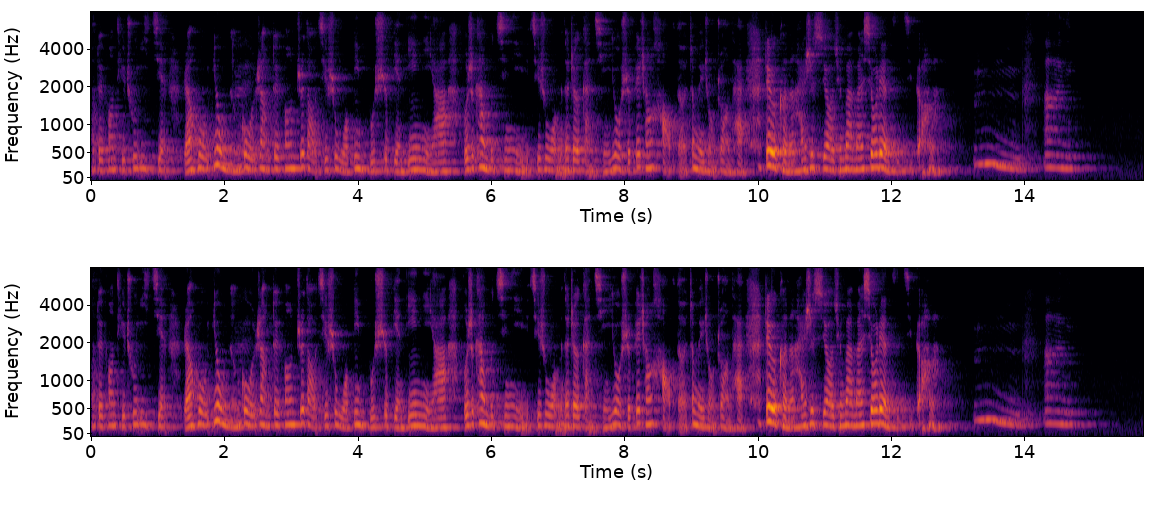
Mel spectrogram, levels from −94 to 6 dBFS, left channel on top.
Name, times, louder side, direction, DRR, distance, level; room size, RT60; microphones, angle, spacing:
voice 1, 0.0-12.7, right 1 dB, 20° right, 11 dB, 0.4 m, -33 dB
voice 2, 13.2-14.7, left 1 dB, 15° left, 4 dB, 0.7 m, -41 dB
7.2 x 5.3 x 7.2 m, 0.98 s
head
